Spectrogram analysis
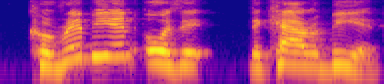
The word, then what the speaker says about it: Caribbean: Is it Caribbean or is it the Caribbean? How do we pronounce it? The pronunciation Caribbean is an American construct.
